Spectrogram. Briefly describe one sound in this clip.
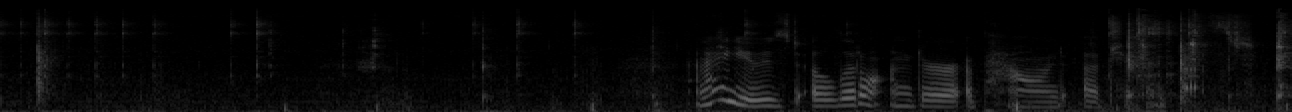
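A woman mixes food in a metal bowl with light clinks and scrapes.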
